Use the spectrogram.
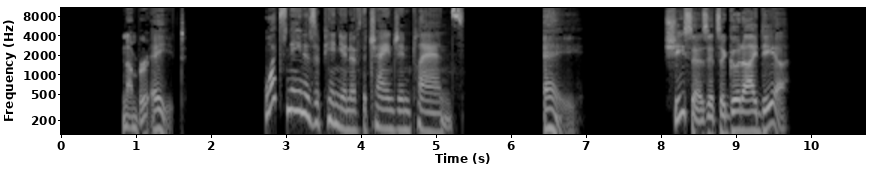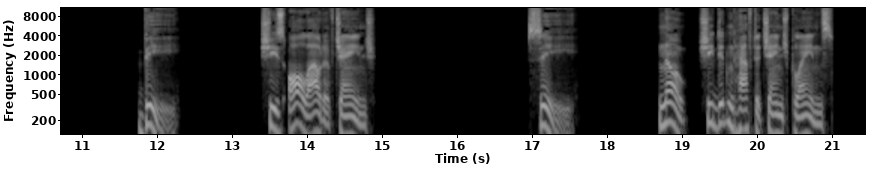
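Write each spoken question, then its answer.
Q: What's Nina's opinion of the change in plans?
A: A: She says it's a good idea.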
